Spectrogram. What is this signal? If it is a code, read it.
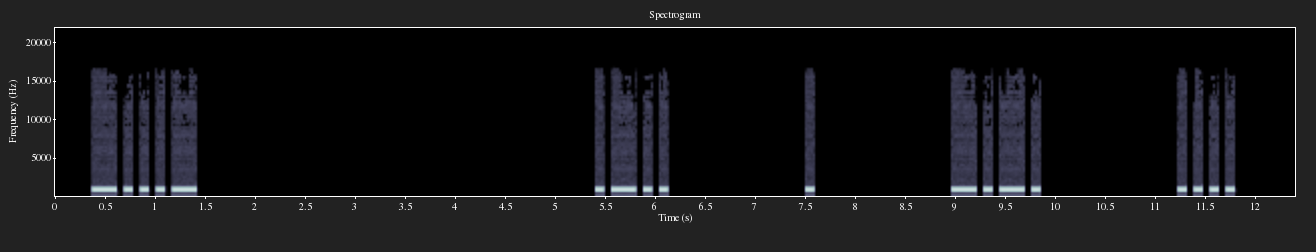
Morse code, heard as a keyed tone, about 15 wpm, spaced as for 5 wpm, 1000 Hz. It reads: <BT> LECH
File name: qotdfiles / 5wpm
